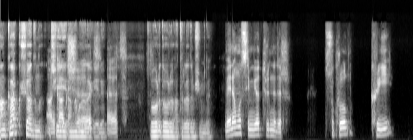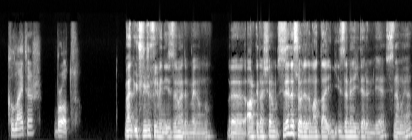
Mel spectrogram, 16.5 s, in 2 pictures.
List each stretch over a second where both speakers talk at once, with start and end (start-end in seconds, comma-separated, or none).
0.9-2.1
